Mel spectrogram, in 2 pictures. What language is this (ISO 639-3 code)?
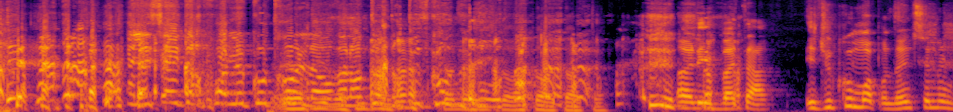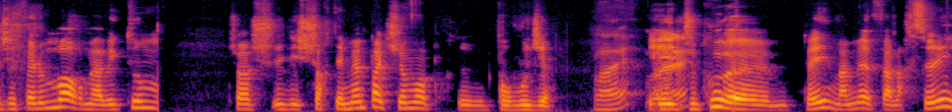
fra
